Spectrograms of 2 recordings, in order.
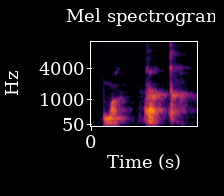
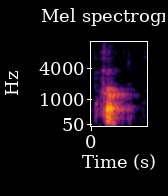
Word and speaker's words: makak: And then I have my other noun is a makuk. You can say makuk or kuk. The M is silent here.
